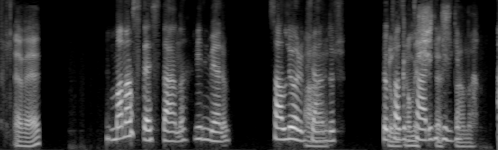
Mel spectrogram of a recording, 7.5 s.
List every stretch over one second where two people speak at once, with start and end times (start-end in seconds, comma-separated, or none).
5.8-7.0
